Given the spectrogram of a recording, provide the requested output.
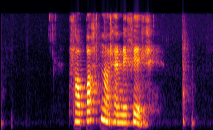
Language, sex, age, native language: Icelandic, female, 60-69, Icelandic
